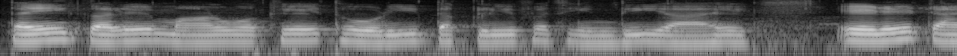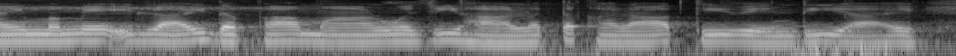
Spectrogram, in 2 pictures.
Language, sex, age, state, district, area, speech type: Sindhi, female, 45-60, Gujarat, Junagadh, rural, spontaneous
